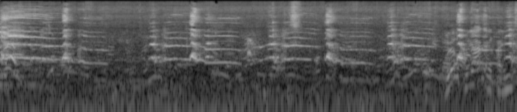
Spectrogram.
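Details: At Jacksonville zoo, a group of lemurs calls in a raucous chorus. Wavering, strongly harmonic wails repeat roughly every second and overlap one another, with crowd chatter underneath.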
